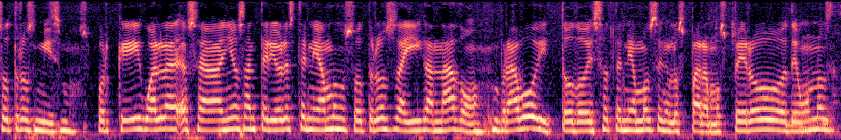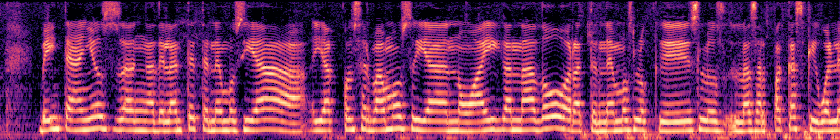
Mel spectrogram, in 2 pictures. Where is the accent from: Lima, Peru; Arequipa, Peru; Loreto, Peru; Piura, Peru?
Piura, Peru; Pacaypampa; Soy natural de acá, del Perú. Vengo del distrito de Pacaypampa, caserío de Totora.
